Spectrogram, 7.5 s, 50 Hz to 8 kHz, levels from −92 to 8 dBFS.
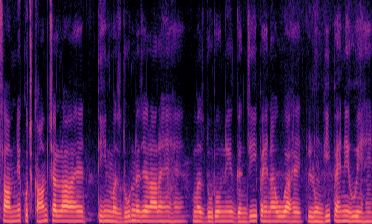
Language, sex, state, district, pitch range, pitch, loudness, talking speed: Hindi, male, Chhattisgarh, Kabirdham, 165-175 Hz, 170 Hz, -18 LUFS, 175 wpm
